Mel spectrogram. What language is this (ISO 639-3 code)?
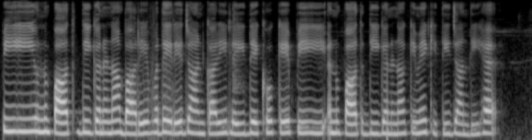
pan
